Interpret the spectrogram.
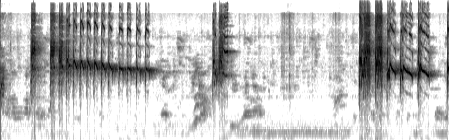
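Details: Sibuntung bird in full, energetic song: a rapid train of sharp, high chirps with downward slurs, a harsh burst, a quiet middle with a low hum, then another loud burst of fast chirping.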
